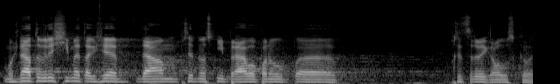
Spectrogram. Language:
Czech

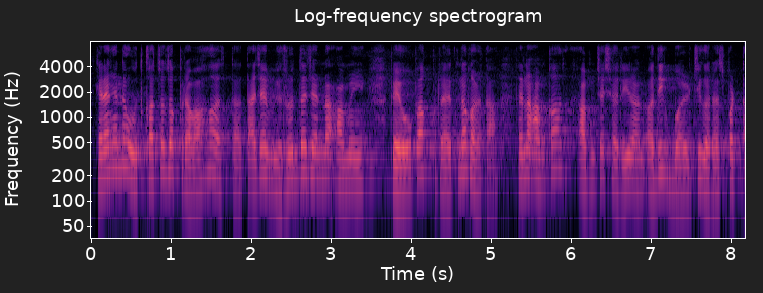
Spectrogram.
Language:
Konkani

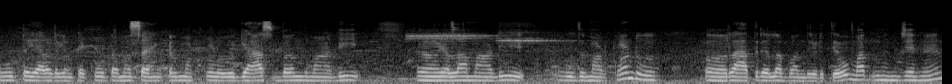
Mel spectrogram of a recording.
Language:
Kannada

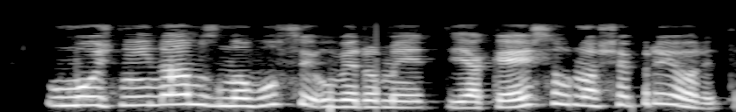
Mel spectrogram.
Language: Czech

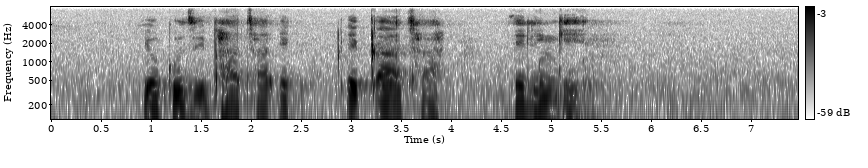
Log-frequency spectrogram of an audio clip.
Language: Zulu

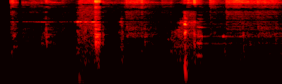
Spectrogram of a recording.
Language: Chinese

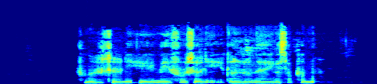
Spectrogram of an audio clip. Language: Chinese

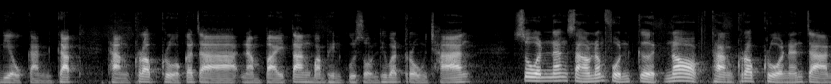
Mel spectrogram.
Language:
Thai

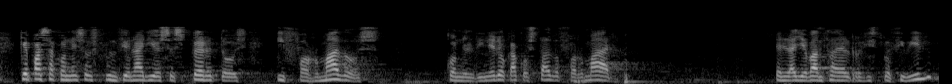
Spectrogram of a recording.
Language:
Spanish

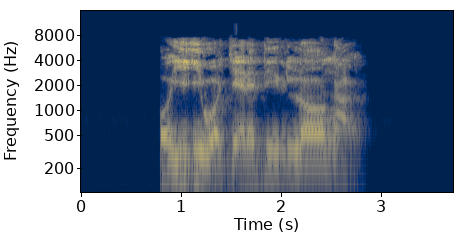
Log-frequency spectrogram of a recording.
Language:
Borgu Fulfulde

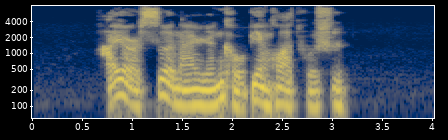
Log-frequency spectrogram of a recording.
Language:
Chinese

